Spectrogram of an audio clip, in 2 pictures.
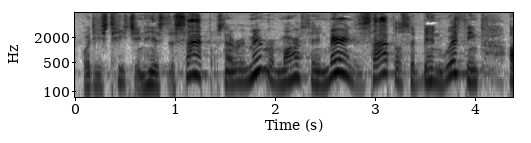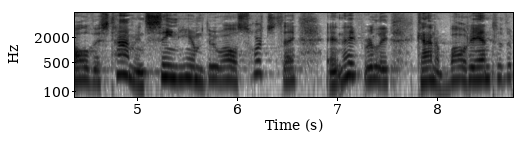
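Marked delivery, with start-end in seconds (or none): none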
